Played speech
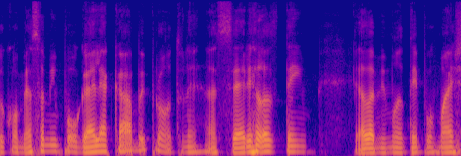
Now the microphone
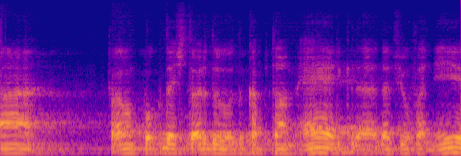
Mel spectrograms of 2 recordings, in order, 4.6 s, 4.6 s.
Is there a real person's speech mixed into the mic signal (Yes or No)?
Yes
